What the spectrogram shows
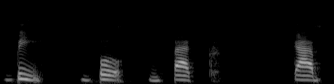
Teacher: B, b, back, cab. Oral passages is blocked by closing the lips. This is also bilabial.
